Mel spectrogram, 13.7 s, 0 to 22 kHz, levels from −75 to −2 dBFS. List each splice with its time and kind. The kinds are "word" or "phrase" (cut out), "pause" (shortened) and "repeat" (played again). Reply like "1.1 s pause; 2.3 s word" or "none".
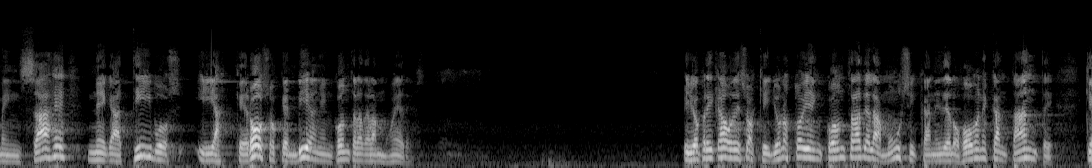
none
